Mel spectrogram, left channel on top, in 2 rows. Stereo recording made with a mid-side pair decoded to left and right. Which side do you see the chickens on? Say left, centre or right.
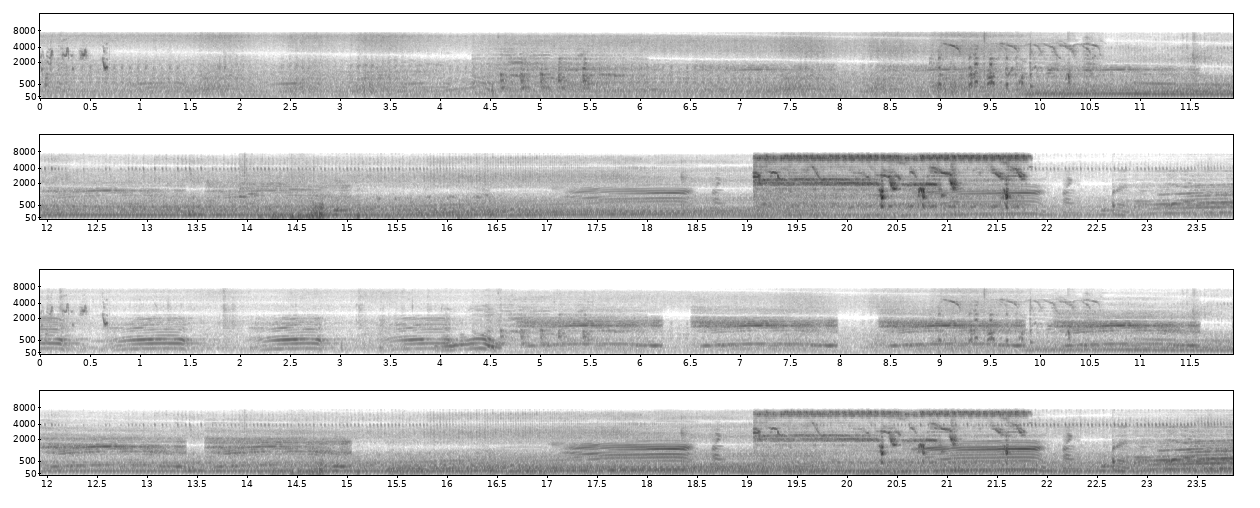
left.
